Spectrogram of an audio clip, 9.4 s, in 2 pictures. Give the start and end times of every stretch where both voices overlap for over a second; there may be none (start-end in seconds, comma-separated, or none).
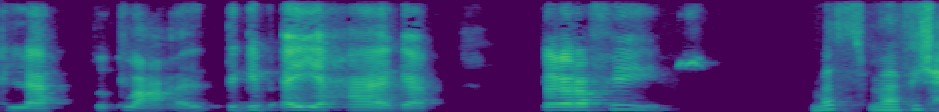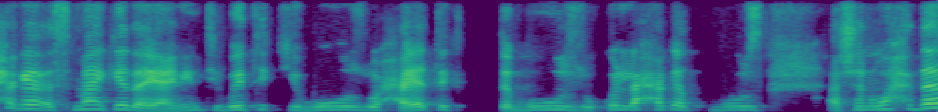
none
